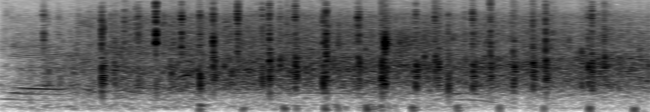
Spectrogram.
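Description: An audience claps steadily, many hands producing a dense, crackling patter of sharp overlapping claps at a fairly even loudness for a few seconds.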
